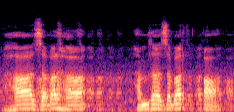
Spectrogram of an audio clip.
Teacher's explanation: اور حمزہ اور ہا جو ہے یہ سینے کی طرف سے نکلتا ہے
